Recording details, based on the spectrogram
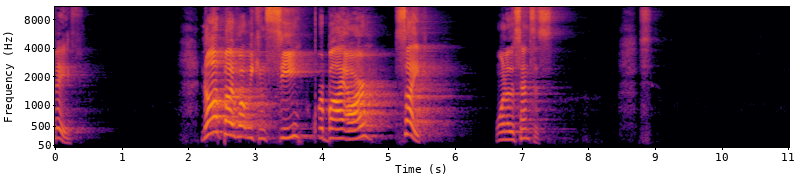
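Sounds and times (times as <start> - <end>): person breathing into microphone: 1.8 - 2.2.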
